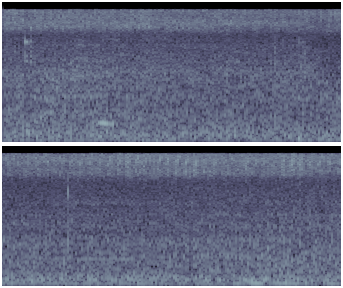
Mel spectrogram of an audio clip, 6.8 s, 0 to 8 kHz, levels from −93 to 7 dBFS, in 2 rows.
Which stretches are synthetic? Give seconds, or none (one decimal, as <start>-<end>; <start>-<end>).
1.2-2.3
